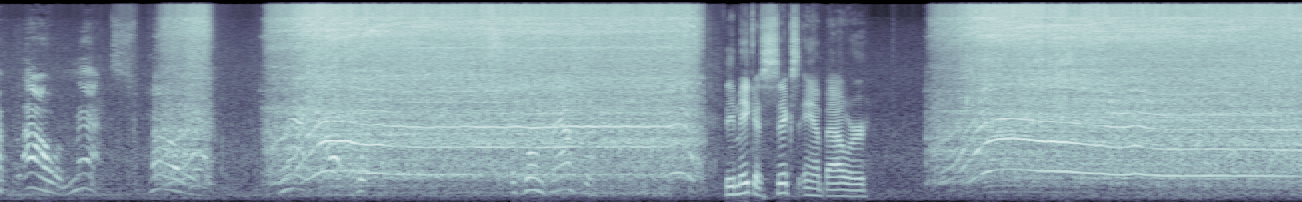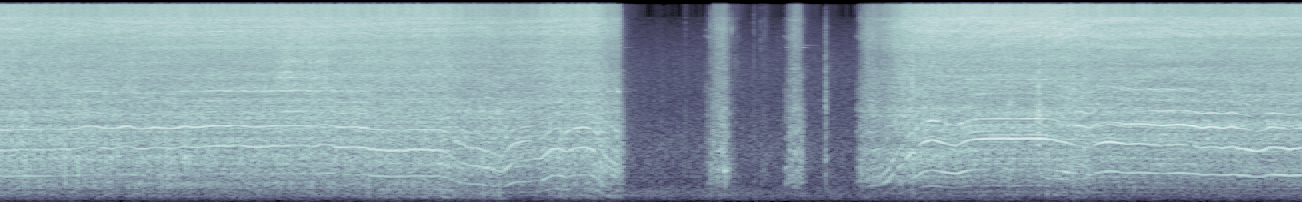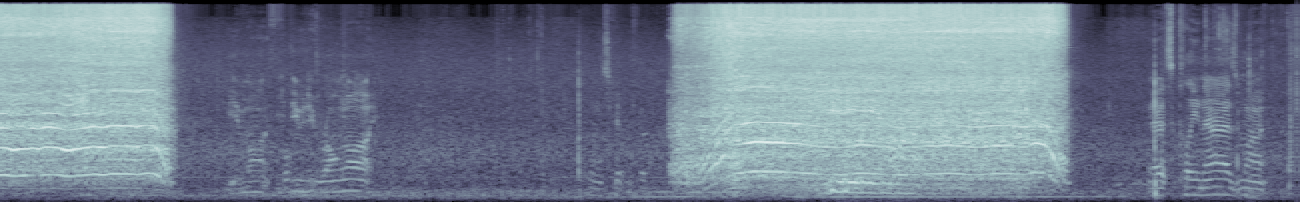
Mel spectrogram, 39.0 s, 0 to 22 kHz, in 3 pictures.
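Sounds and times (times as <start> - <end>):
electric chainsaw cutting wood: 1.6 - 7.2, 9.3 - 19.4, 20.1 - 27.9, 32.8 - 36.8.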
